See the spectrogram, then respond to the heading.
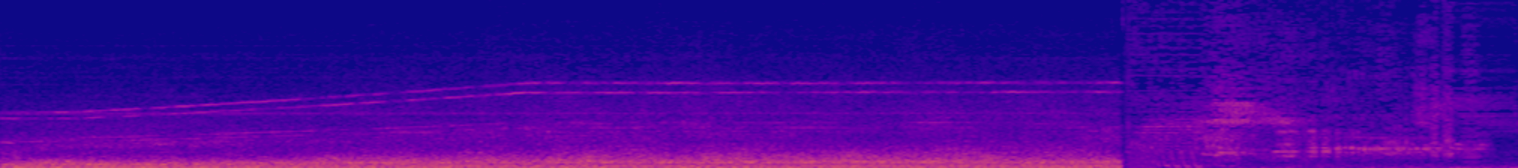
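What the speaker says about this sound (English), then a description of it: "Plane should be landing in a few hours." An airplane engine in the video game Watch Dogs Legion roars steadily with a rising whine, loud and continuous, then cuts abruptly to a thinner, rougher rumble near the end.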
